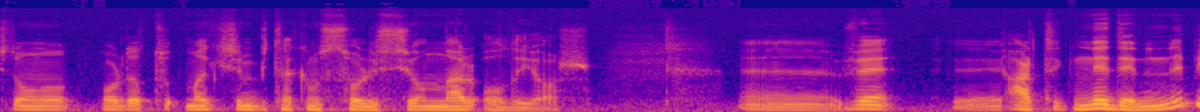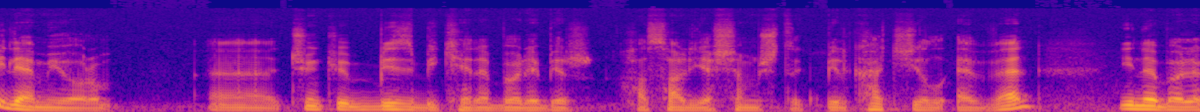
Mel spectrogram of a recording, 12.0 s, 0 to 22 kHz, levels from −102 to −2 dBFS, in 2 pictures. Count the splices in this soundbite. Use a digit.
1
